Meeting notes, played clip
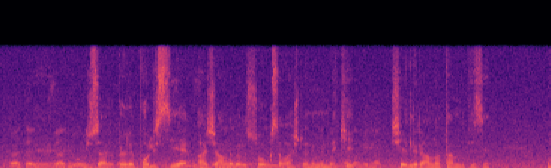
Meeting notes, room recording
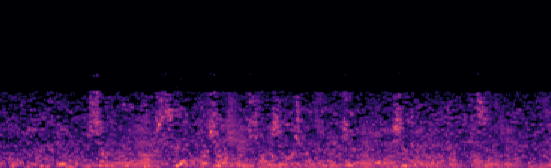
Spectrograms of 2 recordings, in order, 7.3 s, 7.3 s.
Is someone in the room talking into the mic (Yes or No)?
Yes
